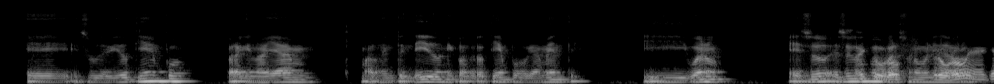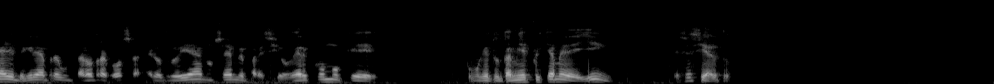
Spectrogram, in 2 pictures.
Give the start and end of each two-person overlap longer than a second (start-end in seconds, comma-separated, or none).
8.5-9.8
